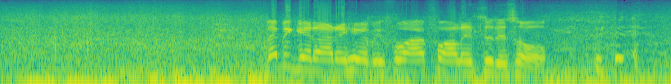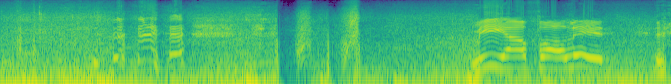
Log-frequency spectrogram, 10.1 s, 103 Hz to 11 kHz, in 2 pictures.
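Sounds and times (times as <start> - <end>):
man laughing: 4.4 - 5.0, 5.7 - 7.1.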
